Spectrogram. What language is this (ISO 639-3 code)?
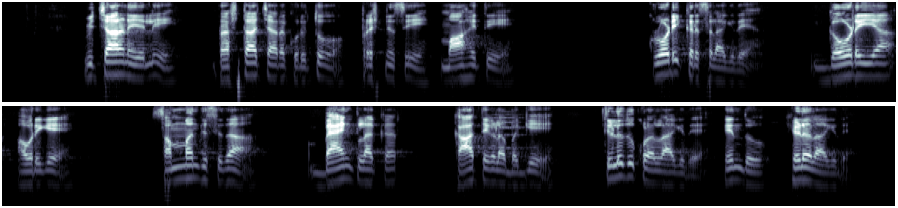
kan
